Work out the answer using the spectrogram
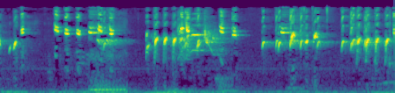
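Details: European goldfinch song in short bursts of tinkling, twittering notes broken by brief pauses, with higher buzzy accents mixed into each phrase and a brief low hum in the first second.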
